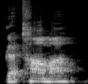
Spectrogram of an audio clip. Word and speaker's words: Gautama: Now, you relate a bunch of interesting biography, but there's lots of places you can pick up the biography of Gautama, if that's how you pronounce it.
